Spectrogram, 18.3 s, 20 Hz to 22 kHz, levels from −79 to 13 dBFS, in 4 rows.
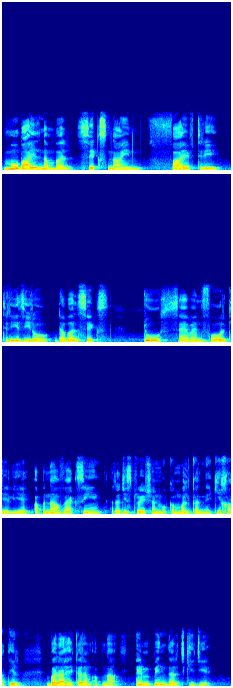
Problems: none marked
